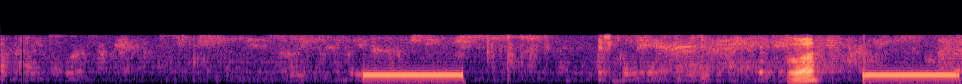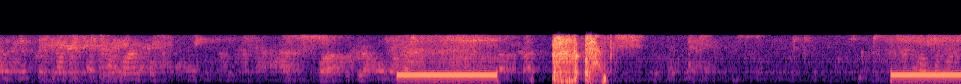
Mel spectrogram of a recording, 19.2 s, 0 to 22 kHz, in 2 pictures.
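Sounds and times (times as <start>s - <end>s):
phone busy signal tones: 3.6s - 4.6s, 8.6s - 9.6s, 13.6s - 14.6s, 18.6s - 19.2s
speech: 7.9s - 8.3s
person coughing harshly: 15.2s - 15.8s.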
